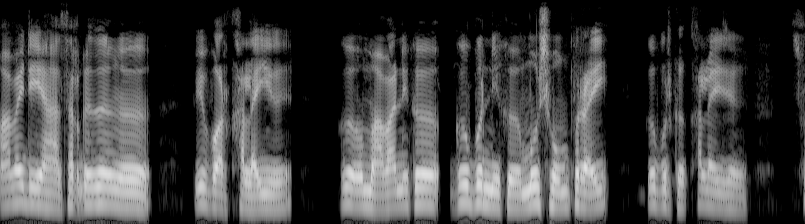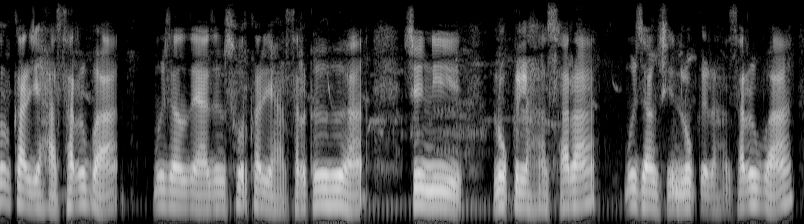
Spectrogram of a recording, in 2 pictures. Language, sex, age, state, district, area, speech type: Bodo, female, 60+, Assam, Baksa, rural, spontaneous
